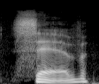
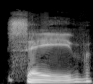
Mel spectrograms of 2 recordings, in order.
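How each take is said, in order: First: The vowel is a short E sound. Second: The vowel is a long A sound. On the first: The speaker calls it wrong. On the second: The speaker calls it right.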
